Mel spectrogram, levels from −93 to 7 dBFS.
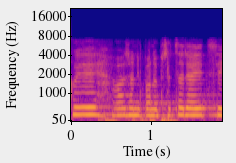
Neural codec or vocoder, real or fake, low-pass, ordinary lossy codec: none; real; 7.2 kHz; Opus, 32 kbps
